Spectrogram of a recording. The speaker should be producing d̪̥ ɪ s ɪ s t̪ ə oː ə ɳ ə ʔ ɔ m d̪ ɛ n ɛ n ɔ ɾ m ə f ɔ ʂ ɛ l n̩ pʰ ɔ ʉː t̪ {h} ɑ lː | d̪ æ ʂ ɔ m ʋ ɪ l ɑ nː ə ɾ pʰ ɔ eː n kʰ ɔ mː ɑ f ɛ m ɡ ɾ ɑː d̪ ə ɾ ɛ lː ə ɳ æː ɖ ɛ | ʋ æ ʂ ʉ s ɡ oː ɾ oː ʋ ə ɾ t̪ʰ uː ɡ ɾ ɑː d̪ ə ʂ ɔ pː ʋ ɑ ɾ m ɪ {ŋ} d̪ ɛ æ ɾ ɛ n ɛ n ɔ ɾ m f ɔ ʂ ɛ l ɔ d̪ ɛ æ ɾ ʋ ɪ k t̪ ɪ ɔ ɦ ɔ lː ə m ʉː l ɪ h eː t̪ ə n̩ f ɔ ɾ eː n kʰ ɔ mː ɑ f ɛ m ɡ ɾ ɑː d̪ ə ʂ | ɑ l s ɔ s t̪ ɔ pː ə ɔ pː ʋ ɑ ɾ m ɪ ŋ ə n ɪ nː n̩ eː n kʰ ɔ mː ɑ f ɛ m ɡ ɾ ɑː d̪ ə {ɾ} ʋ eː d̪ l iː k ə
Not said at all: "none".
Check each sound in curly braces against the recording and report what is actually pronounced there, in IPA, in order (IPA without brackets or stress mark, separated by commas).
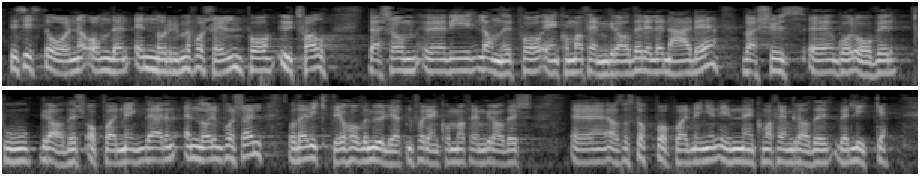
f, ŋ, ɾ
